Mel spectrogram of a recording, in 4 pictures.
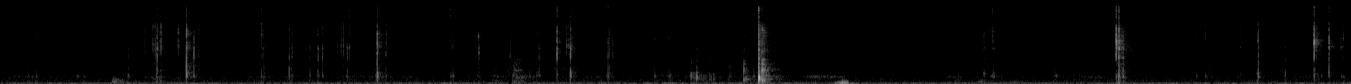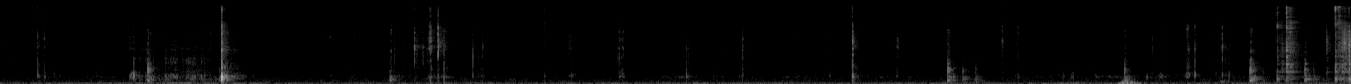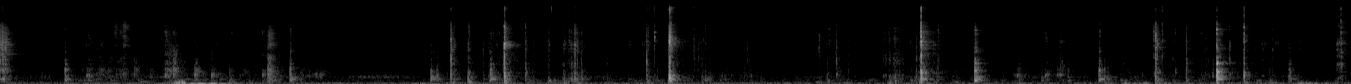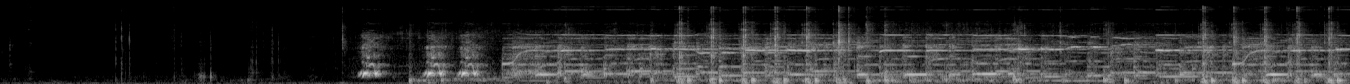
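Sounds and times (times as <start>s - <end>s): plastic casing knocks and rattles: 47.0s - 49.6s.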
